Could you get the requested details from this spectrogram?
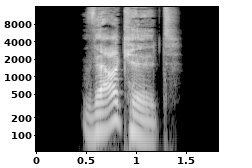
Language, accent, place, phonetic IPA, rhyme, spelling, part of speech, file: German, Germany, Berlin, [ˈvɛʁkl̩t], -ɛʁkl̩t, werkelt, verb, De-werkelt.ogg
- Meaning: inflection of werkeln: 1. second-person plural present 2. third-person singular present 3. plural imperative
